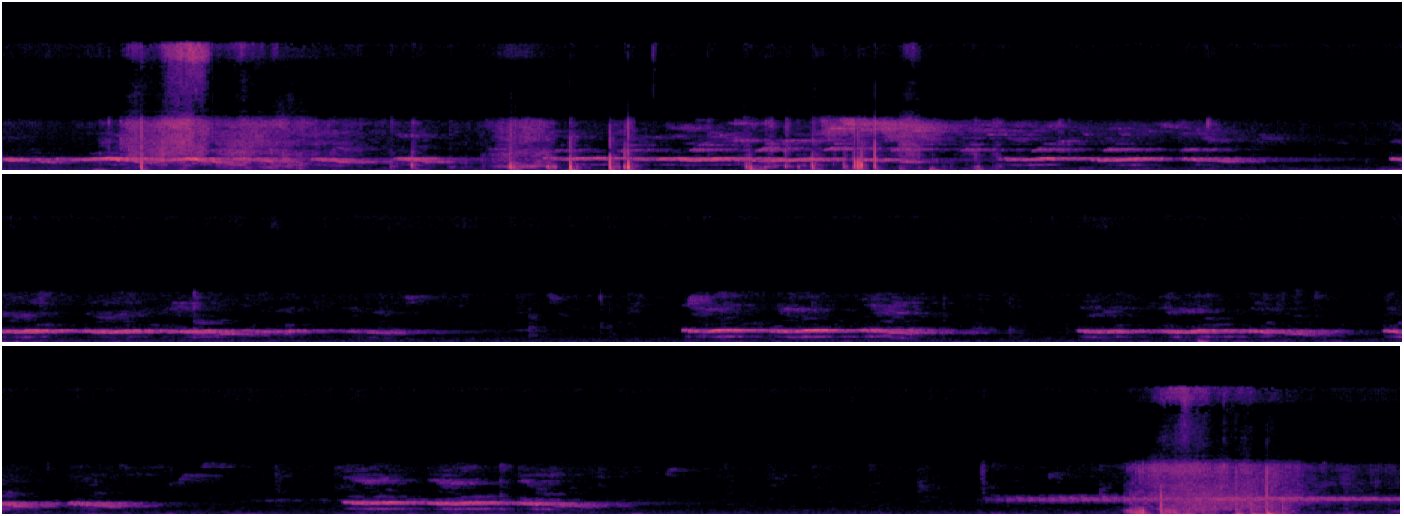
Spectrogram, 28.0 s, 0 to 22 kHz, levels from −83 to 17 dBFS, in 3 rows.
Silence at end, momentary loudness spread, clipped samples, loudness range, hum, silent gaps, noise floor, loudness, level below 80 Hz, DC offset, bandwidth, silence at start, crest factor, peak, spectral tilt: 0 s; 17 LU; under 0.1%; 10 LU; none; none; -68 dBFS; -31 LUFS; -54 dBFS; under 0.1%; 17 kHz; 0 s; 30 dB; -4 dBFS; -2.5 dB/octave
